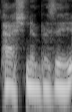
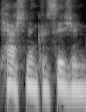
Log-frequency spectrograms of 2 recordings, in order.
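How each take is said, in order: First: The P sounds are said plainly, without exaggeration. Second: The P sounds are strongly exaggerated and popped. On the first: The line is as written in the published book. "there it's just" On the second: The line has been performed aloud many times. "you can tell I perform this so much because I say"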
